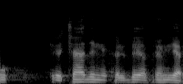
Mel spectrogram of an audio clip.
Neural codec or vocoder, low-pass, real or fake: codec, 44.1 kHz, 2.6 kbps, DAC; 10.8 kHz; fake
